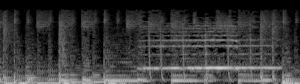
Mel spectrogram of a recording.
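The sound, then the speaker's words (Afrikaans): A toy train chugs along with quick rhythmic clatter, then a steady high whistle sounds for over a second while the rolling continues underneath, fairly loud. “Is dit dalk die tini trein wat ek daar gewaar?”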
